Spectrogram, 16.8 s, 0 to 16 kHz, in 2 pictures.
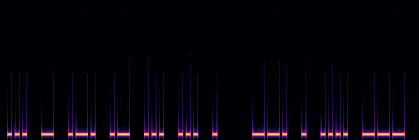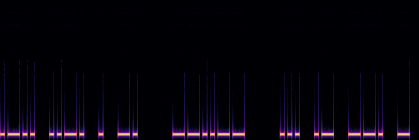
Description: Morse code, heard as a keyed tone, about 16 wpm, spaced as for 14 wpm, 700 Hz. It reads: STRASSE GEHOLFEN, SAGT
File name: Morsekurs / Witze / Witz 30. April 2019, 70 F80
